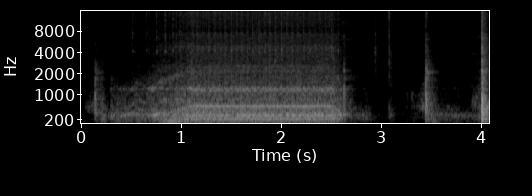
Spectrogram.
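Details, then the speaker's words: Used Janome 2030QDC computerized sewing machine running before any lubrication or service. A steady, slightly harsh whirring clatter about three to four stitches a second; dry running noise, needs oiling (suspected). "As you can see, sound of the machine without doing any lubricant. We will hear the sound after when we do the lubricant."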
